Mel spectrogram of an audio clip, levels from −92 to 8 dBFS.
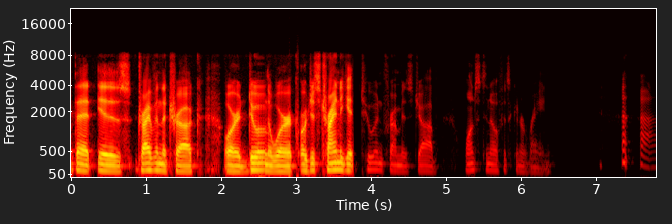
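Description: From 1.71 to 3.20 s, packets were repeatedly lost or arrived too late, and the receiver covered each hole by stretching out the last sound it had. This is repeated packet loss (robotic sound). Seven gaps fall in that stretch, the longest 83 ms, and around a third of a second is rebuilt, about 15% of the span. The speech turns choppy, with small pieces dropping out in quick succession, all within the 8 kHz band of the Opus call path.

From 3.76 s to the end, the level falls by about 25 dB, which is the signature of one channel inverted, the likely cause. With one side's polarity reversed, everything shared by the two channels cancels when they are summed to mono. The centred speech and background nearly vanish, leaving a faint residue of whatever differed between the channels.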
